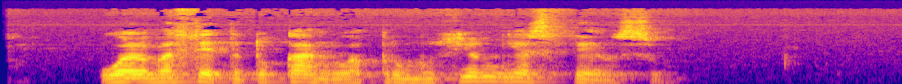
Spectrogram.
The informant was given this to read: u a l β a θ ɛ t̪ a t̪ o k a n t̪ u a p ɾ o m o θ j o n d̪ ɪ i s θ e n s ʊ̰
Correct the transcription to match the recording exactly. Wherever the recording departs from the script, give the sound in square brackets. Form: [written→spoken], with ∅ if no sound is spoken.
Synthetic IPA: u a l β a θ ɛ t̪ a t̪ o k a n [t̪→d̪] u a p ɾ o m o θ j o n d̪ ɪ [i→a] s θ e n s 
